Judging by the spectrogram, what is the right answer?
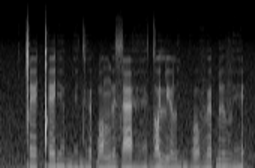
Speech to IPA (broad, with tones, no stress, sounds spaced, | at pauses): ǀ e˧ ǃ e˦˥ ɾʲ ɛ̤˦˥ b e̤˧ dʱ ʏ˧ ɓ ɔ˩˧˩ ŋ ɨ˧ z æ˩˧˩ ɦ ɛ̤˩˧˩ d ɔ˦˥ lʲ ɵ˩˧˩ l i̤˧ bʱ o˩˧˩ v ʏ˦˥ ɓ ɨ˦˥ v e̤˦˥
